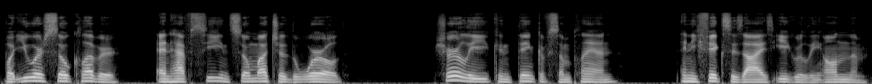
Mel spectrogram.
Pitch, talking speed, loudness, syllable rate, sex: 125 Hz, 185 wpm, -19 LUFS, 5.1 syllables/s, male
